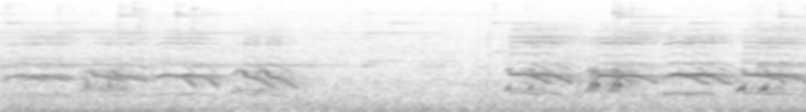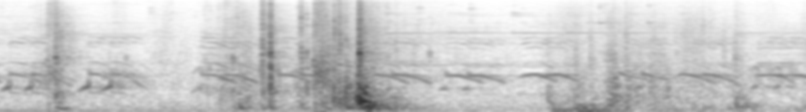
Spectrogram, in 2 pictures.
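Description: Film soundtrack of tinkling, chime-like notes repeating in short figures, broken about four seconds in by a sudden loud thud with a rushing swell.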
